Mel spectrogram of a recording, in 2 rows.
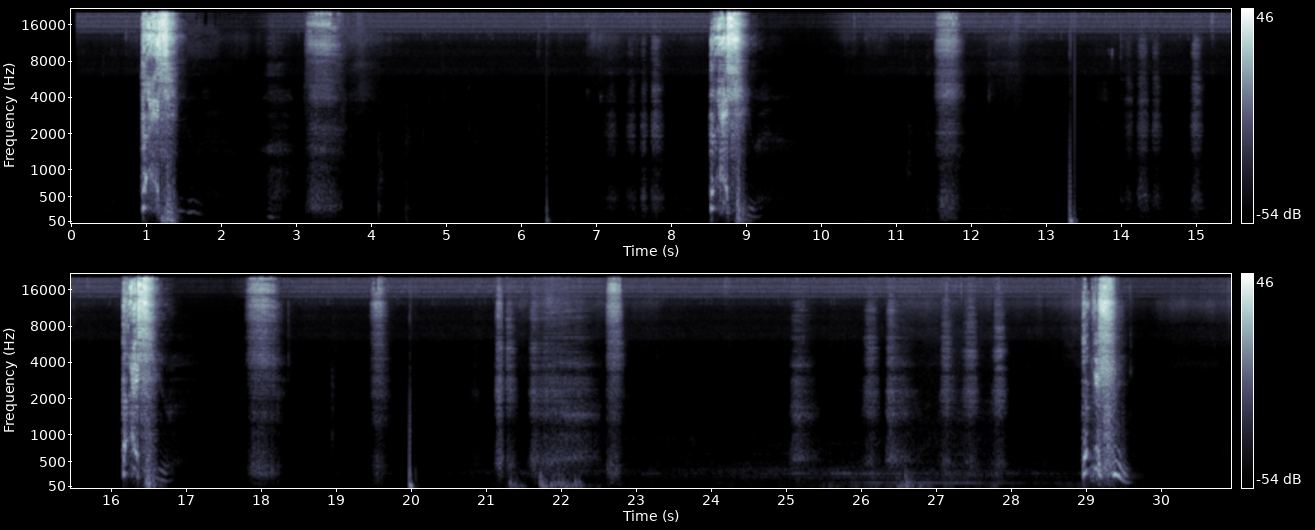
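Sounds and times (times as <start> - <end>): man sneezing loudly: 1.0 - 1.6, 8.5 - 9.1, 16.2 - 16.8, 29.0 - 29.6.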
